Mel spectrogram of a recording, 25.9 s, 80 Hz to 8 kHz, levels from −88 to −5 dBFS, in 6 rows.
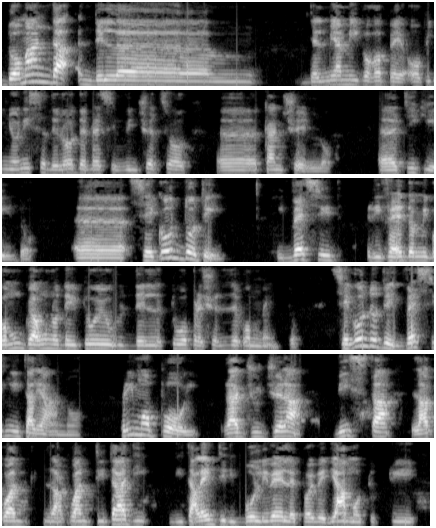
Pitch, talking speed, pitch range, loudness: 140 Hz, 120 wpm, 125-155 Hz, -20 LUFS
